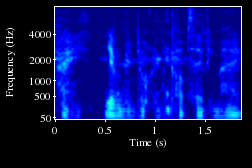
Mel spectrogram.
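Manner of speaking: very low, deep voice, pitched way down. Doing a Ben Mendelsohn impression while discussing a Star Wars trailer: Ben Mendelsohn impression. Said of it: "the greatest Ben Mendelsohn impression".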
